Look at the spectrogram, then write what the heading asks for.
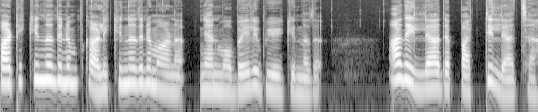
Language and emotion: Malayalam, sad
